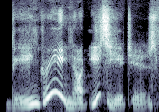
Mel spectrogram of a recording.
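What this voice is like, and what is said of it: Yoda impression. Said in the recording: “I've never done a Yoda voice before ... That wasn't bad.”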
